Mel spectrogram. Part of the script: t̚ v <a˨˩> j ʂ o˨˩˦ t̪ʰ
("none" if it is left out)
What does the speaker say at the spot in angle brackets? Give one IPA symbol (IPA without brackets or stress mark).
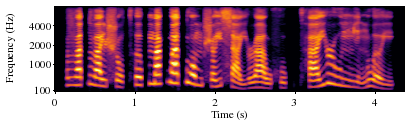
a˧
